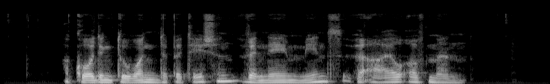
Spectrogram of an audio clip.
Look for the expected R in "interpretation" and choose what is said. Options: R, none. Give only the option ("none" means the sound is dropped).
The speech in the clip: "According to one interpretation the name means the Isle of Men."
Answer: none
